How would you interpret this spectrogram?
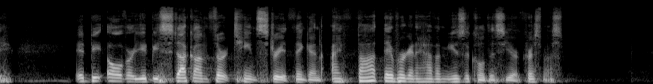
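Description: At 1.35 s the microphone volume stepped up by about 5 dB, then again at 2.37 s by about 3 dB. Each time the call software raised the device's input level in a single step, so the speech and background noise jump louder together.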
